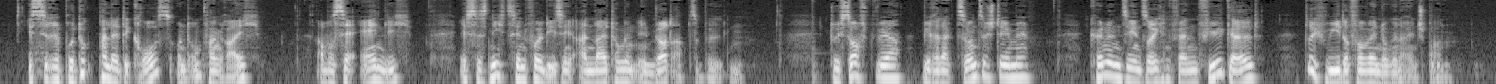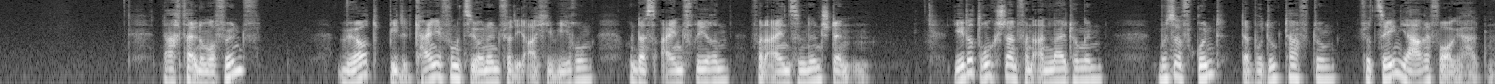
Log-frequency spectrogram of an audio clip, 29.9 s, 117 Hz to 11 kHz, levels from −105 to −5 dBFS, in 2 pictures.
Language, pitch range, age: German, 125-160 Hz, 30-49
